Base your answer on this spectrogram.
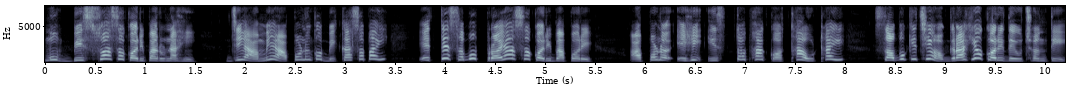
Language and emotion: Odia, angry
